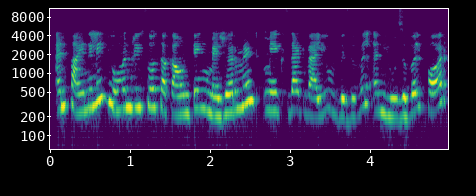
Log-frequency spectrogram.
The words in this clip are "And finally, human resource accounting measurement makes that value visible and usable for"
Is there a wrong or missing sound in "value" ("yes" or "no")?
no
